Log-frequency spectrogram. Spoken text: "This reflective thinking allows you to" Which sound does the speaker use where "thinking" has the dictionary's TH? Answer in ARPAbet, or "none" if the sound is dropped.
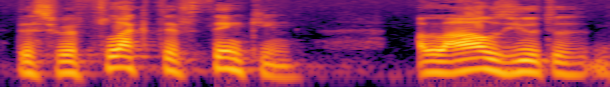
TH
